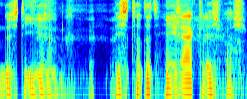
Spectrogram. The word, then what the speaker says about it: Heracles: Heracles, ja.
